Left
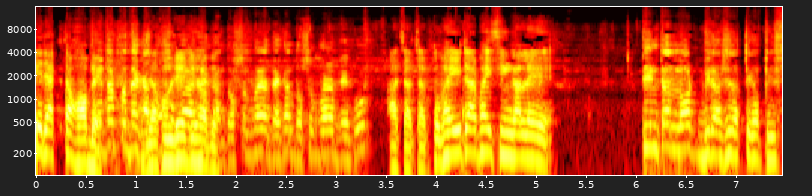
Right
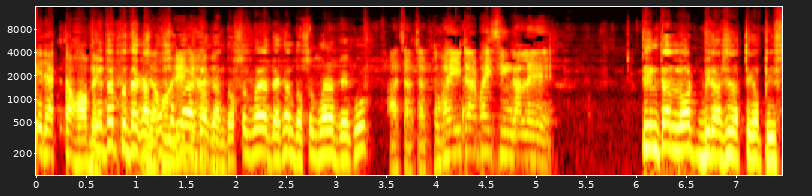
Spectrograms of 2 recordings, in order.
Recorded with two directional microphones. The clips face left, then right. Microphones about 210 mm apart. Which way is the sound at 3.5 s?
45° left (ahead or behind).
